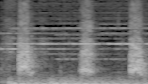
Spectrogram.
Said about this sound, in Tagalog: Nang bigla na lang daw, walang tigil na nagkakahol ang aso nila.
